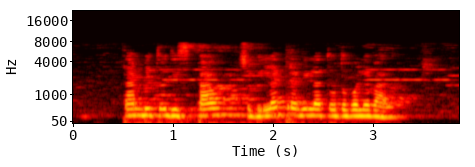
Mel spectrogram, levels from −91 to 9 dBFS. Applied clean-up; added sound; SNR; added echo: classical method WPE with log-MMSE.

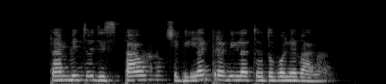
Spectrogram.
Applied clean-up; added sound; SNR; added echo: neural mask model DeepFilterNet 3.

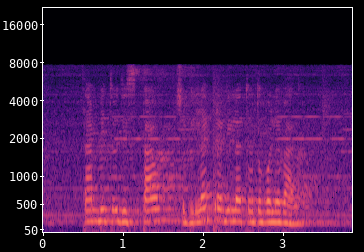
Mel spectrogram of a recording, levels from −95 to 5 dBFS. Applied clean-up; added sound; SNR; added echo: none; Alarm; 16 dB; reverberation time 1.8 s.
